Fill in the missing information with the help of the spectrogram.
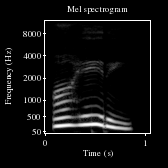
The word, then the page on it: ಆಹೇರಿ: āhēri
